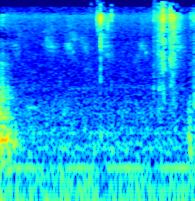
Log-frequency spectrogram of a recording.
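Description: A few faint clicks from a clear plastic bag being handled, the clearest about a second in.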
